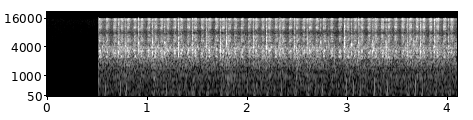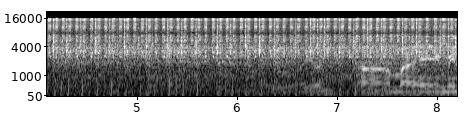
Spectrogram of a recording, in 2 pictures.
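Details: Motorstar Easy Ride 150 after auto choke fix: vent hole covered and auto choke refitted; earlier had no idle, high idle then stalling, heavy fuel use. Steady even putter at idle, then revs climb cleanly; idles and responds normally.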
